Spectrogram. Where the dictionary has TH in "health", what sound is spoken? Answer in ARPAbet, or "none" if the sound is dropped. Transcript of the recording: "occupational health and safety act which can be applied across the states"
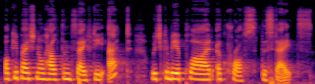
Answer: TH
